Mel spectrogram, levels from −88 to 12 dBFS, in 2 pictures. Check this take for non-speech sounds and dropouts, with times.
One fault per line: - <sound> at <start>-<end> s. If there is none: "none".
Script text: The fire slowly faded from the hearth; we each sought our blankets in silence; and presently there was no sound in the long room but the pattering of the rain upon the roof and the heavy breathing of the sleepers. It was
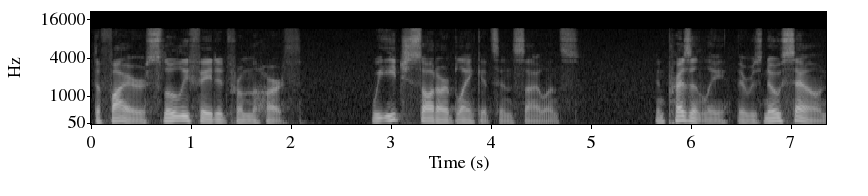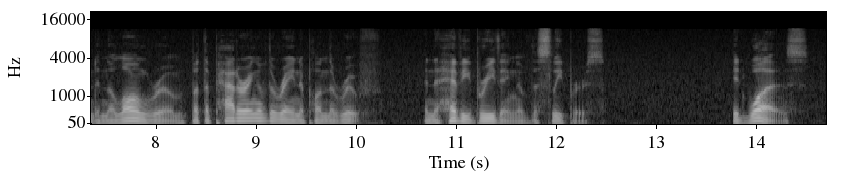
none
